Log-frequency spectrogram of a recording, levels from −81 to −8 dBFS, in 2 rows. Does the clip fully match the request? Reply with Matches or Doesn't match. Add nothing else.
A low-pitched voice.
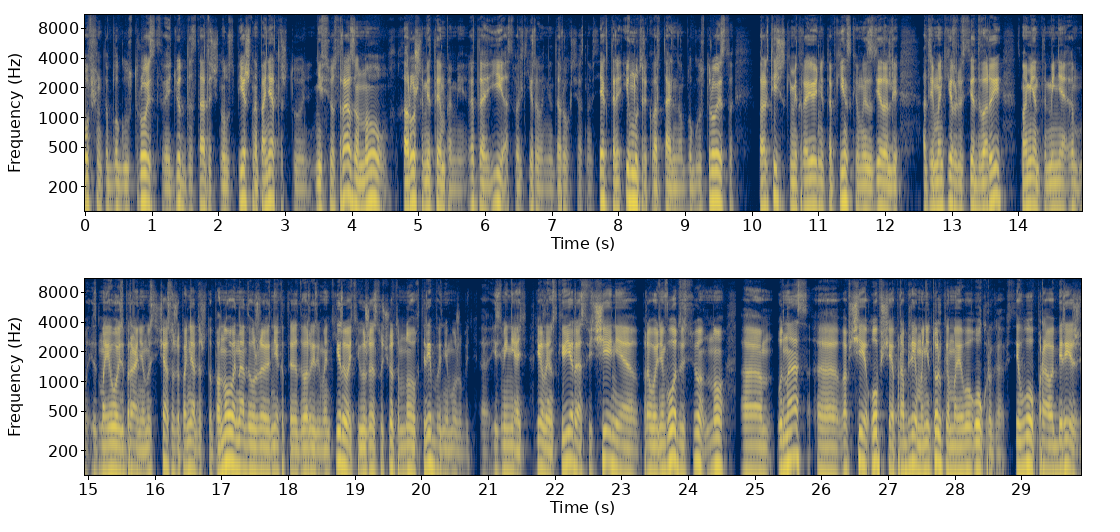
Matches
